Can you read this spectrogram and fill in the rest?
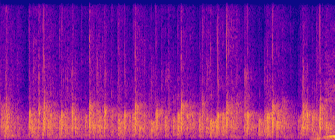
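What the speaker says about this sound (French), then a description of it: "On acclame le Seigneur Jésus." Church congregation applauding steadily for several seconds, a dense, continuous wash of clapping hands with a murmur of voices mixed in.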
